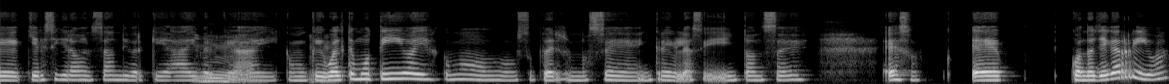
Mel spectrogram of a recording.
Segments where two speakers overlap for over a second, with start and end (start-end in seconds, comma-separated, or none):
1.9-3.4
